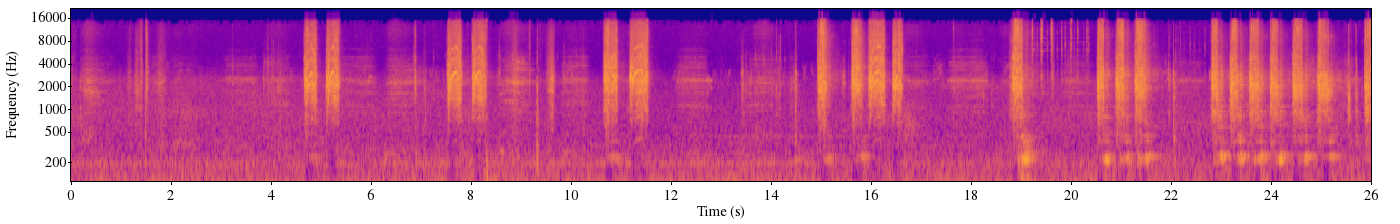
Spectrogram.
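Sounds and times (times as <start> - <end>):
power driver whining: 18.8 - 23.1.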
